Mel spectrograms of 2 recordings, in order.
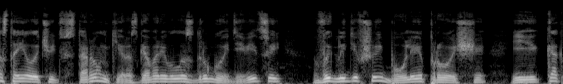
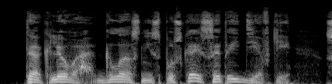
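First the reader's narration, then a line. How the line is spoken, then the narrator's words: Stern command. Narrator (Russian): строгим тоном приказал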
